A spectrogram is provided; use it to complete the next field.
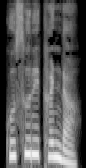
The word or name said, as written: ಕುಸುರಿಗಂಡ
